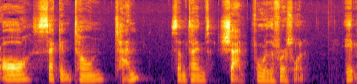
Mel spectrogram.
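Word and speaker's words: 剎: known as putting brakes on, that would be pronounced sha.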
